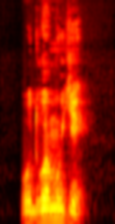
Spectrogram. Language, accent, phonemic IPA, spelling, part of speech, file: French, France, /o dwa mu.je/, au doigt mouillé, prepositional phrase, LL-Q150 (fra)-au doigt mouillé.wav
- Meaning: by the seat of one's pants, as a rule of thumb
